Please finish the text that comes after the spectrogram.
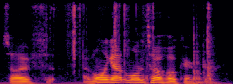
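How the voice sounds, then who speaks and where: A man rambling through a card unboxing, halting often with fillers and restarts, a little winded. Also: medium pitch, darkish tone, a little hiss or hum. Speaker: card unboxing channel host. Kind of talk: casual unboxing commentary.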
